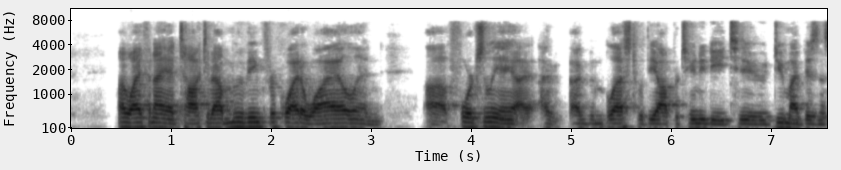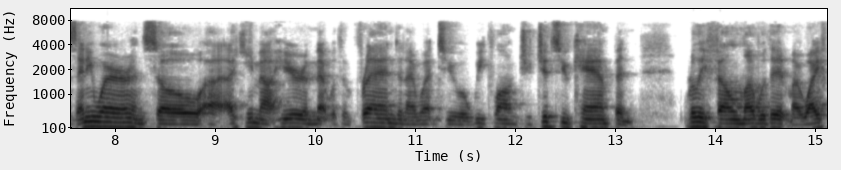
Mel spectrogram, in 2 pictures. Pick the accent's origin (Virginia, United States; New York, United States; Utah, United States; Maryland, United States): Utah, United States; But yeah, when I grew up there in Utah, we had what they called, technically they called it fall break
